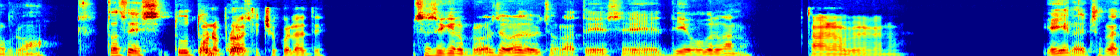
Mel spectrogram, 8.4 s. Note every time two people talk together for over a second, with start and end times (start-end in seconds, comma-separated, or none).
none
